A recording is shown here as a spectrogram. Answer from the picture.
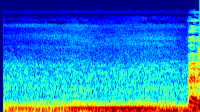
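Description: A steady low mechanical hum with one held tone. A man starts speaking just before the end.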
